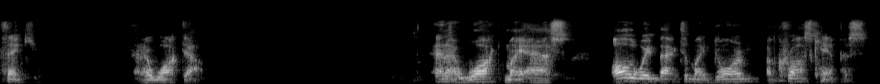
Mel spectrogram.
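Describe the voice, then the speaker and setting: A man, a guest in an interview, telling a story in a casual, animated and emotional way, cursing freely. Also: medium pitch, slow pace, long pauses, slightly rough, poor audio.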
